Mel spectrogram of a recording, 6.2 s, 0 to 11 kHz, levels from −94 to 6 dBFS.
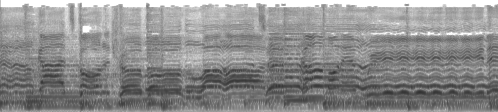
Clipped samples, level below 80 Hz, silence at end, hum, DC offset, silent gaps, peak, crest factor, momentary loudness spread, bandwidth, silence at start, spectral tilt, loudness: under 0.1%; -56 dBFS; 0 s; none; under 0.1%; none; -6 dBFS; 14 dB; 4 LU; 10.5 kHz; 0 s; -4.5 dB/octave; -20 LUFS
